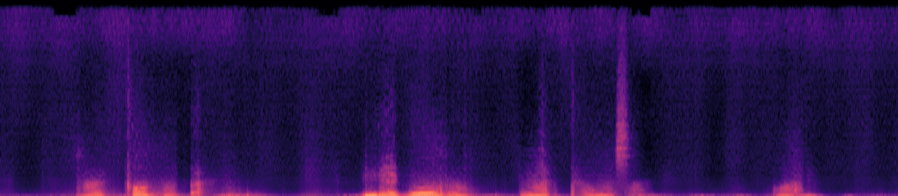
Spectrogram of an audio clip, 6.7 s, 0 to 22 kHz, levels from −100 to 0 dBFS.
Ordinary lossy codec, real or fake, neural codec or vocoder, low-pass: none; fake; codec, 44.1 kHz, 0.9 kbps, DAC; none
